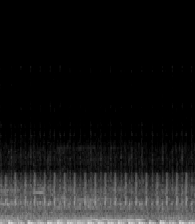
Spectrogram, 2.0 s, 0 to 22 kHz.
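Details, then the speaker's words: Honda Wave 125 motorcycle with a hard-start problem, idling: rapid, regular clacking that keeps pace with the engine; mechanic says it isn't the valves and suspects worn rubber dampers (three-piece set) in the old bike, unconfirmed. "นี่มันบ่เกี่ยวกับวาวแล้วเนี่หบ่เกี่ยวบ่"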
